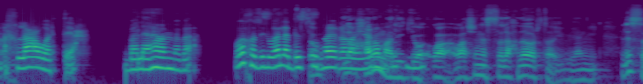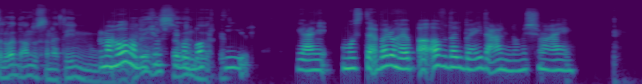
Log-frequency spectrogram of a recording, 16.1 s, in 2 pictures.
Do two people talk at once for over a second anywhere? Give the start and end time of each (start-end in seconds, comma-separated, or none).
3.9-5.3, 9.3-10.9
